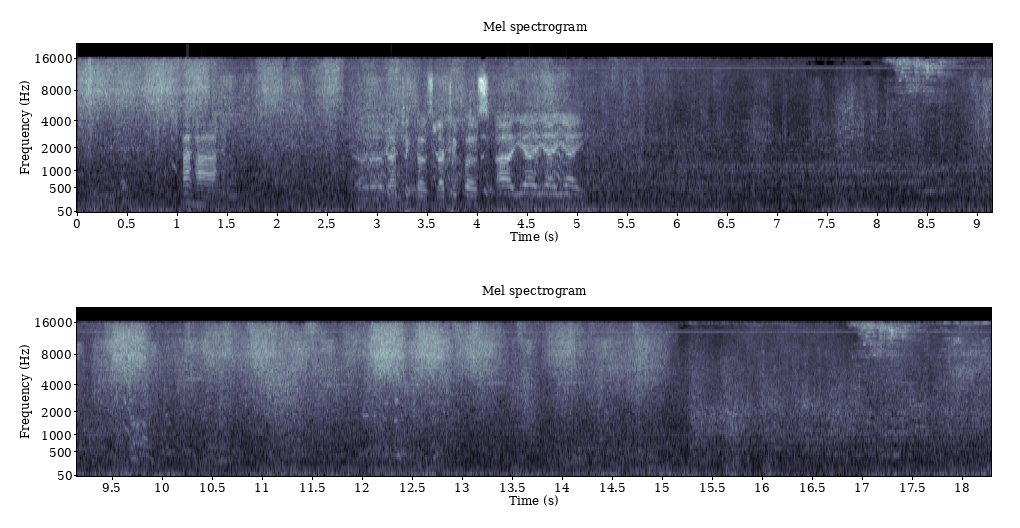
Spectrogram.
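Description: Fiery blasts and explosions roar in a fantasy battle.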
